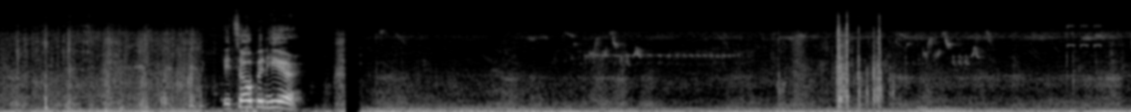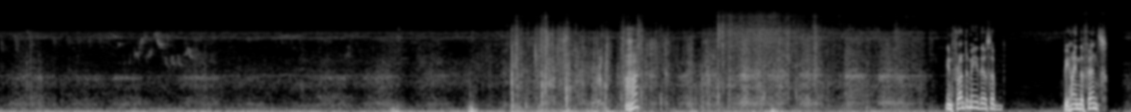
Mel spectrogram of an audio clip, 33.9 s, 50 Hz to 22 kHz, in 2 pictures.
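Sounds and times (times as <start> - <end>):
birds chirping: 7.2 - 24.6, 25.5 - 33.7.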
